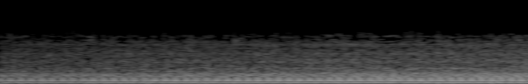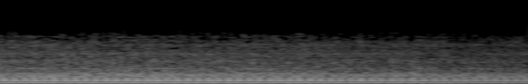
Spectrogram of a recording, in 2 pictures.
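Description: Steady drone of a bus engine running while the bus is driven, a dense low rumble with an even, slightly pulsing texture that holds constant throughout, with no talk over it.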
